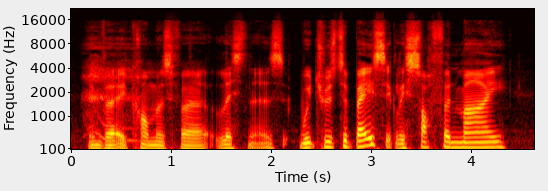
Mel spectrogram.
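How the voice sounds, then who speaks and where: With a northern English accent, a man speaks at a moderate pace, his loudness very even and the sound dry and close with no echo. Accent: regional northern English. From northern England. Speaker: podcast co-host, business owner. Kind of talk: casual podcast chat.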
